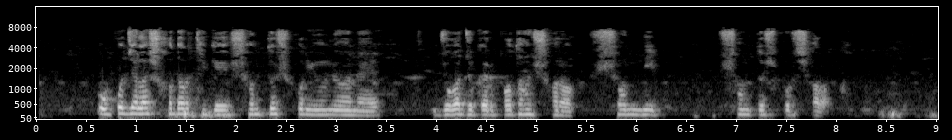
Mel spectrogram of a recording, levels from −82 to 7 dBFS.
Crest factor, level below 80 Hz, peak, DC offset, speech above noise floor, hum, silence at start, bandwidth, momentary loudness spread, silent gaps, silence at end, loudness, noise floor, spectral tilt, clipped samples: 18 dB; -54 dBFS; -2 dBFS; under 0.1%; 38 dB; none; 0.65 s; 8 kHz; 12 LU; none; 0 s; -18 LUFS; -55 dBFS; -5 dB/octave; under 0.1%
